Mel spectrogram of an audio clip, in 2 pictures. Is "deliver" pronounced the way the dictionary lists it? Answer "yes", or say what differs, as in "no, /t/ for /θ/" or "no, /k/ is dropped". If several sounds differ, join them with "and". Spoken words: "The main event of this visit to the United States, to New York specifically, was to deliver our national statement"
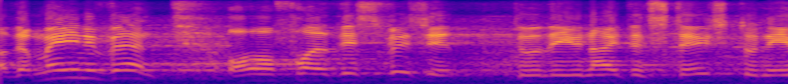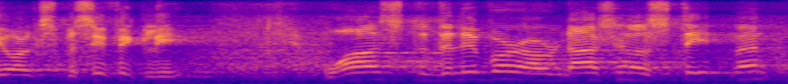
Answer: yes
